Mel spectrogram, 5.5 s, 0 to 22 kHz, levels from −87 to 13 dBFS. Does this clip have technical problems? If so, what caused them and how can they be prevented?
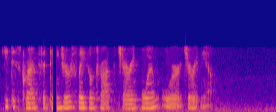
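Yes. From 1.06 to 1.14 s, between "describes a" and "legal drug", the speech drops into an 80 ms hole with hard edges. This is packet loss filled with silence, and the length fits four consecutive 20 ms packets lost. The receiver simply muted the gap. The G.711 telephone band-limiting below 4 kHz is expected for this path. Enabling packet loss concealment and a jitter buffer with forward error correction would mask or recover such losses.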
